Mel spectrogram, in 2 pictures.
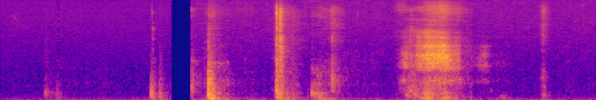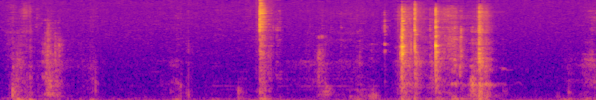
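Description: Scattered metal clicks, clinks and knocks of a steel cable and rope-hoist pulley being handled and hooked up on a pickup truck's bed liner, with a short scraping rustle a little after four seconds and a quick run of clicks near the end.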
